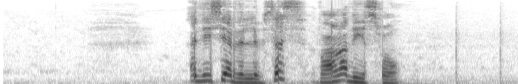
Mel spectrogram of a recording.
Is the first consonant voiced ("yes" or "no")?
yes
